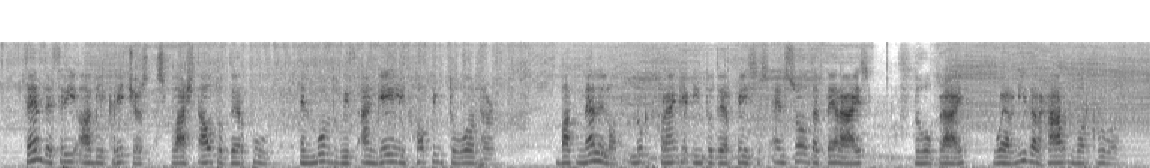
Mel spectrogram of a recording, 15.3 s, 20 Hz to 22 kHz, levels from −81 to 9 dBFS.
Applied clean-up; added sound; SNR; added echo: none; Domestic sounds, home sounds; 10 dB; reverberation time 0.5 s.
